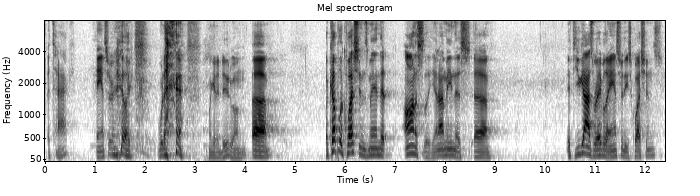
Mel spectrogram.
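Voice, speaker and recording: Joking young male youth speaker, bright voice. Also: mid-range voice. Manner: joking, rambling, self-deprecating. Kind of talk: casual youth sermon. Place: large meeting room with a crowd. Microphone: handheld microphone. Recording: hall reverb.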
